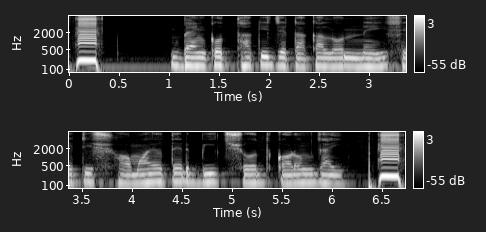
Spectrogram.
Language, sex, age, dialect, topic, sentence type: Bengali, male, 18-24, Rajbangshi, banking, statement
